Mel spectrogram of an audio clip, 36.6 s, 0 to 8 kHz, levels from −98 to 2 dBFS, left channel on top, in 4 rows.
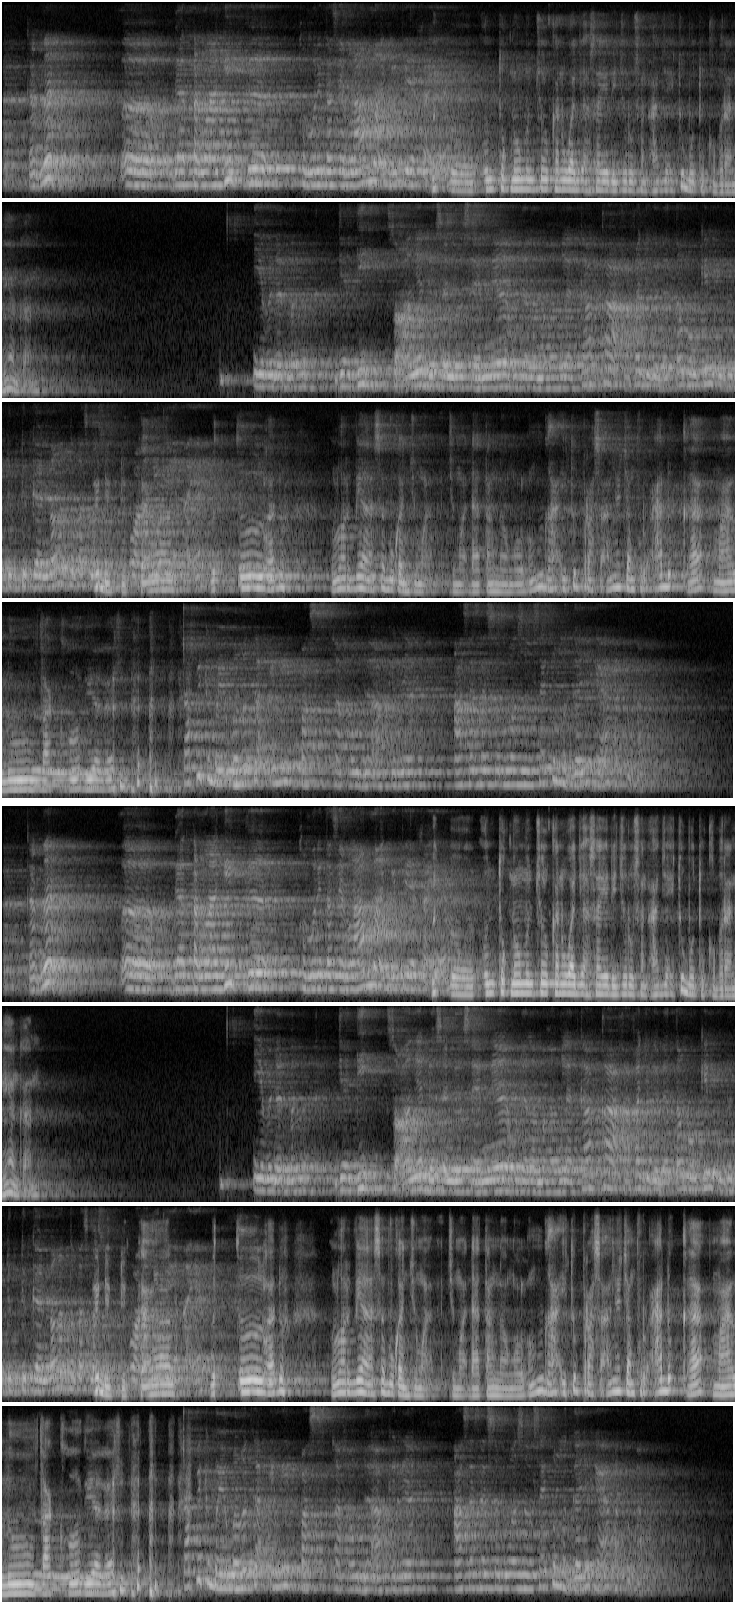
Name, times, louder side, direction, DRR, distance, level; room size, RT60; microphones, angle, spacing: voice 1, 0.3-0.8 1.5-3.4 3.7-5.6 11.9-12.0 12.3-13.0 13.3-19.5 19.9-20.9 27.8-28.7 29.7-32.7 33.1-35.5, right 1 dB, 20° right, -2 dB, 1.5 m, -33 dB
voice 2, 5.4-9.6 19.5-20.5 20.9-22.2 22.4-29.8, right 4 dB, 80° right, 15 dB, 0.6 m, -29 dB
24.0 x 17.0 x 7.5 m, 2.8 s
head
